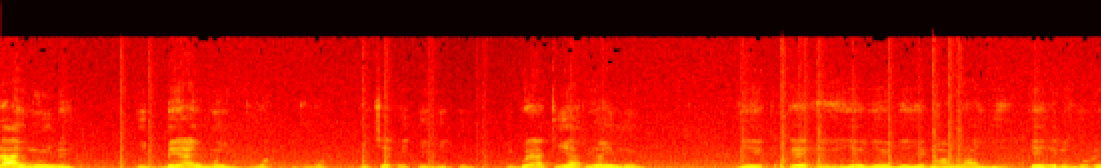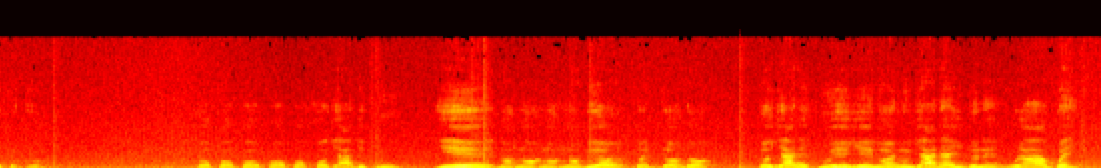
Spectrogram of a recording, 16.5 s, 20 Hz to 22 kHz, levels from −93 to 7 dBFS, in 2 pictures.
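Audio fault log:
No faults detected.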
